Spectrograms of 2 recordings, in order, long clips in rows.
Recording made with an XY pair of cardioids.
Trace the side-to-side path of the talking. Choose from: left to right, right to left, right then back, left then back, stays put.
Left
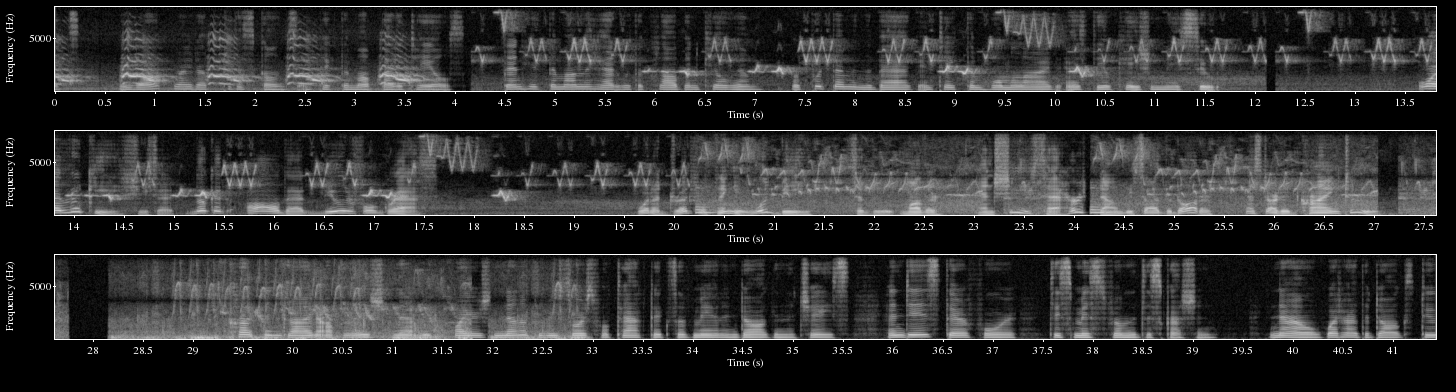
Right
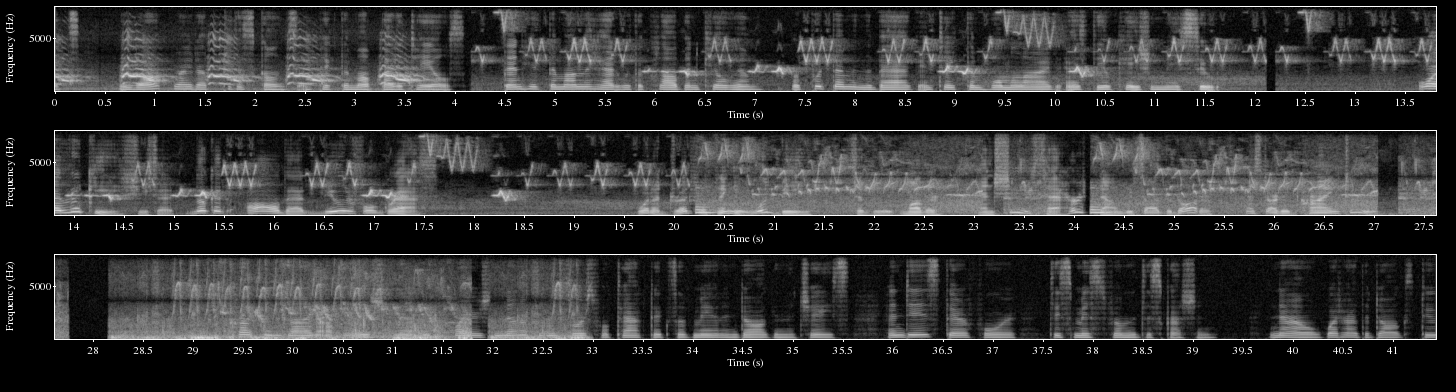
right to left.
